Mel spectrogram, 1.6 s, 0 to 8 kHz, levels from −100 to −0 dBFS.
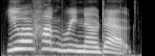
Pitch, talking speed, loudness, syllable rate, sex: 305 Hz, 190 wpm, -15 LUFS, 5.8 syllables/s, female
